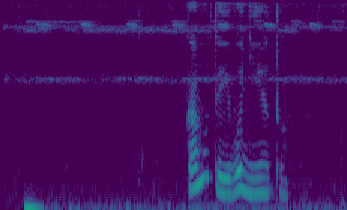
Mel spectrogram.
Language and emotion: Russian, sad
